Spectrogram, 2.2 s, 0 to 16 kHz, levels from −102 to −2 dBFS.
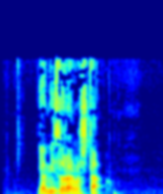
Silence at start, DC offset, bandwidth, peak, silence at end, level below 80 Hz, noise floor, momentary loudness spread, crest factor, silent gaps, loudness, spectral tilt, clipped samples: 0.5 s; under 0.1%; 12 kHz; -12 dBFS; 0.85 s; -68 dBFS; -77 dBFS; 6 LU; 22 dB; none; -29 LUFS; -3.5 dB/octave; under 0.1%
